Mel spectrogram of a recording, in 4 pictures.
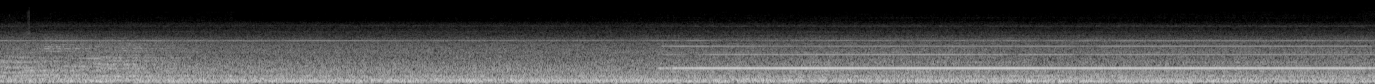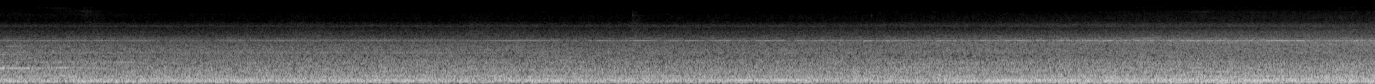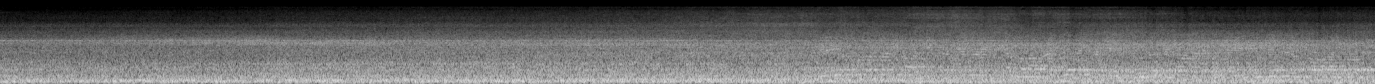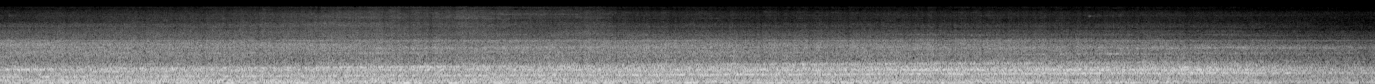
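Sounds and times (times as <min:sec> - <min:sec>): train equipment humming: 0:06.1 - 0:15.9, 0:30.7 - 0:55.0
steady electronic tone: 0:06.5 - 0:14.9.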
